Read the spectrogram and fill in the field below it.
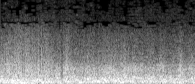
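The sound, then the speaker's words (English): A loud lightning strike, hitting an aircraft in flight during a squall, with a harsh thunder crack that stays as a dense, crackling roar for over a second, with no voices. “It's the lightning, it hit us.”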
